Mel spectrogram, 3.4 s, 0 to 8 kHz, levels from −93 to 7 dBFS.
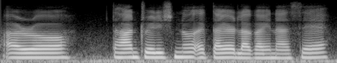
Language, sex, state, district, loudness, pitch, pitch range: Nagamese, female, Nagaland, Kohima, -14 LUFS, 175 Hz, 175-180 Hz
